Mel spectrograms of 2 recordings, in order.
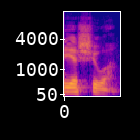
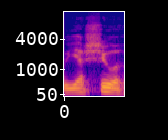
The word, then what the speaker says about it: Yeshua: Everybody say Yeshua. Say it like our Hebrew friends do, Yeshua, who came into this world.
